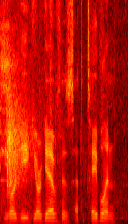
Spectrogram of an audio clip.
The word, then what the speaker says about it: Georgi Georgiev: back in the action 92 table one is pronounced Gori gorv is at the table and another awesome break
